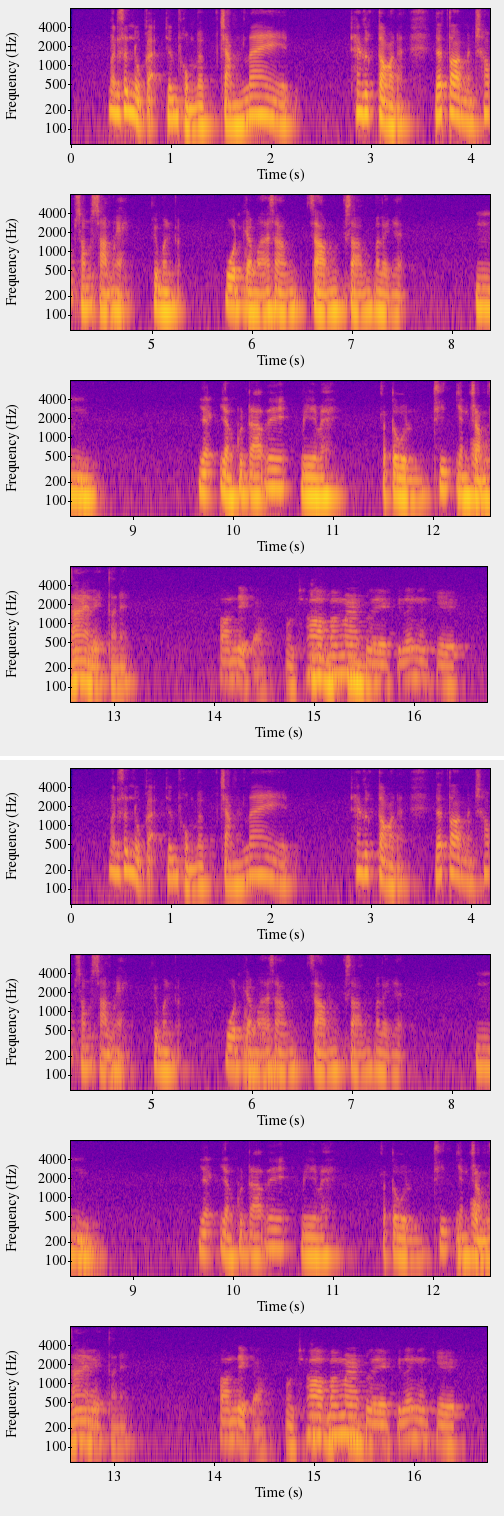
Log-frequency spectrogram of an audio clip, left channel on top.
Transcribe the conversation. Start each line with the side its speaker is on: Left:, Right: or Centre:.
Left: มันสนุกอะจนผมแบบจำได้แทบทุกตอนอะแล้วตอนมันชอบซ้ำๆไงคือมันแบบวนกลับมาซ้ำซ้ำซ้ำอะไรเงี้ย
Right: อืมเออเออ
Left: อืม
Right: อืม
Left: อย่างอย่างคุณดาบนี่มีไหมการ์ตูนที่ยังจำได้เลยตอนเนี้ย
Right: ของผมนี่ตอนเด็กอ่ะผมชอบมากๆเลยคือเรื่องหนึงคือ
Left: อืมอืม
